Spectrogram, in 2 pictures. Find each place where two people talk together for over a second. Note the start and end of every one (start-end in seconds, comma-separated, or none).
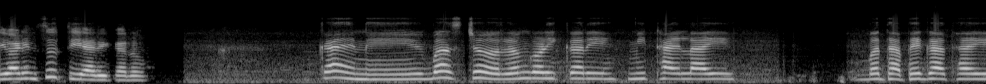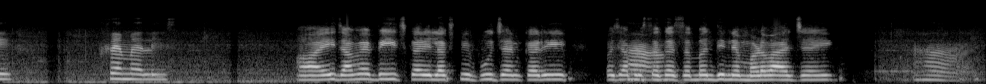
none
